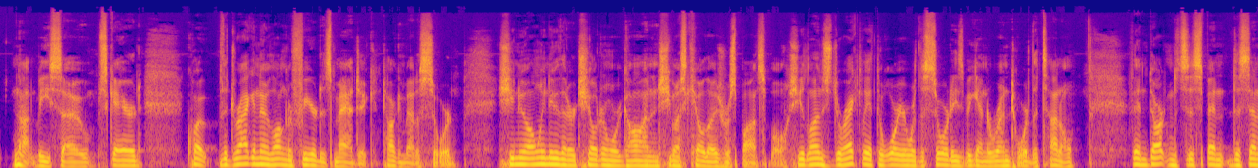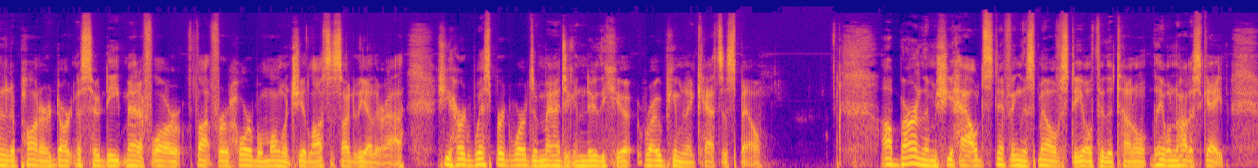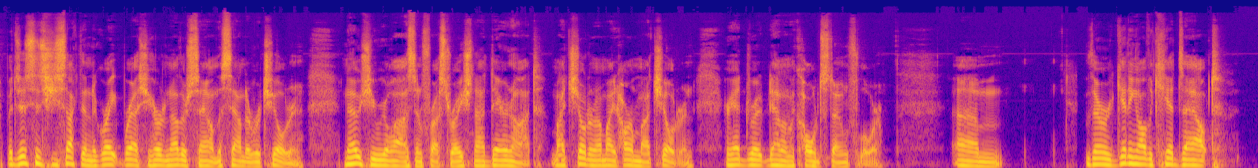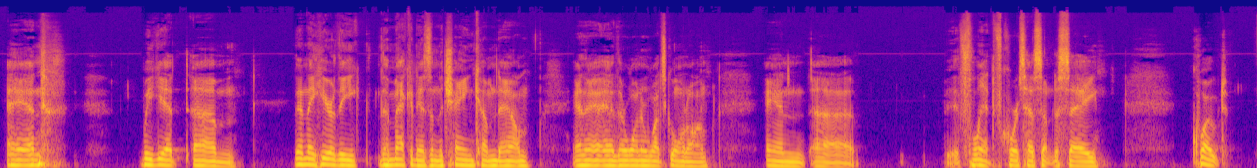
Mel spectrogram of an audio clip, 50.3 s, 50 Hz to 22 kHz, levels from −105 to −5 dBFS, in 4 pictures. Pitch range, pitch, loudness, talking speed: 110-130 Hz, 120 Hz, -15 LUFS, 220 wpm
